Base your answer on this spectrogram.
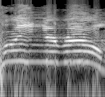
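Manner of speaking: booming, very high, shrill repeated yelling. Acting out someone ordering a room cleaned: retelling a yell. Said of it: "You don't have to yell".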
